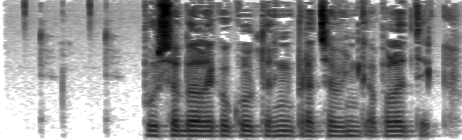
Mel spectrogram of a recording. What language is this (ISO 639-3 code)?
ces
